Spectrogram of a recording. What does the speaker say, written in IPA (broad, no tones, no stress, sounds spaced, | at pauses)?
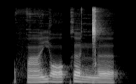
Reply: f ã j ɔ k ɜ ŋ͡ǀ ɜ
